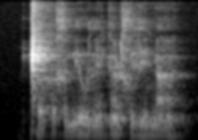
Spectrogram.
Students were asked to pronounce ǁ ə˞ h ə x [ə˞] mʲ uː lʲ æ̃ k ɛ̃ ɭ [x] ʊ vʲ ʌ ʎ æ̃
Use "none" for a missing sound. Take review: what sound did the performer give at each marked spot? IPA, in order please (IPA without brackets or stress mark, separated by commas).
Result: ə, x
